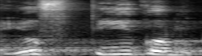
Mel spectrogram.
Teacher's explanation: تی میں یا مدہ ہے، ایک الف کے برابر کھینچیں گے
